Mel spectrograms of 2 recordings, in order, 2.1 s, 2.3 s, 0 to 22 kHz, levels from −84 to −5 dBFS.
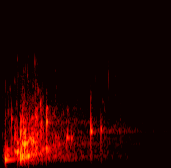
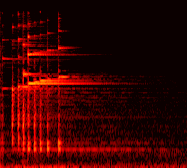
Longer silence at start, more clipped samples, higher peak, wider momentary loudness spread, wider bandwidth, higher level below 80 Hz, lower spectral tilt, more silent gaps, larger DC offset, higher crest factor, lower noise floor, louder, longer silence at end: about the same, 0.05 s vs 0 s; neither; about the same, -22 dBFS vs -20 dBFS; second, 18 LU vs 21 LU; second, 8 kHz vs 17 kHz; second, under -90 dBFS vs -62 dBFS; first, -8 dB/octave vs 1.5 dB/octave; neither; neither; about the same, 24 dB vs 22 dB; first, -81 dBFS vs -63 dBFS; second, -42 LUFS vs -36 LUFS; first, 0.85 s vs 0.15 s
